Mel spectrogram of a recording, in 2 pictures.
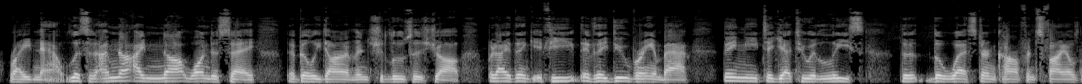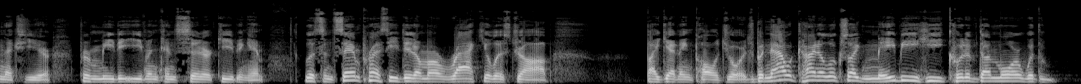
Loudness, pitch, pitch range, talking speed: -17 LUFS, 135 Hz, 120-150 Hz, 205 wpm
